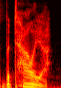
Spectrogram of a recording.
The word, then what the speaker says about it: Battaglia: with PC where Alex Battaglia has been tested you know you could show a little bit of respect and at least pronounce his name properly it's Alex Battaglia please crap for all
